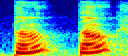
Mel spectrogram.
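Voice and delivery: "pain" with nasal eh, no sounded N; nasal vowel. Shown as a demonstration. Teacher demonstrating nasal sounds, "pain" on nasal eh. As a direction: say French "pain" through the nose, like pan without the N. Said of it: "the un in pain".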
